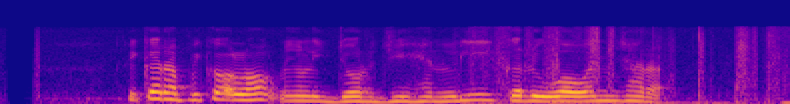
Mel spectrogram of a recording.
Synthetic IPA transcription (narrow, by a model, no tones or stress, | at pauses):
rikaɾapikaɔlɔɦɔk̚niŋalid͡ʒɔrd͡ʒiɦɛnlikəɾiwawaɲt͡ʃaɾa̰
